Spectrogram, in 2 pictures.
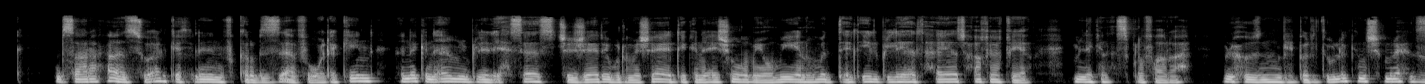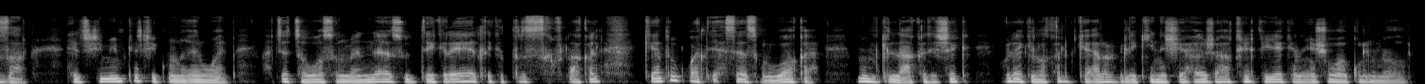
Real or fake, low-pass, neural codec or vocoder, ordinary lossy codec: real; 9.9 kHz; none; none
